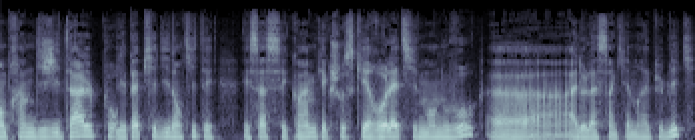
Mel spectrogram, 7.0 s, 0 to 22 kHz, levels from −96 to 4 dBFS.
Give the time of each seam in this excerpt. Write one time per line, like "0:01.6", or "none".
0:01.2
0:04.8
0:05.8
